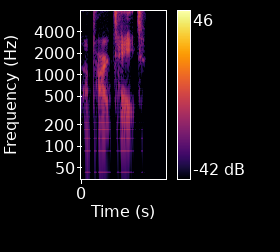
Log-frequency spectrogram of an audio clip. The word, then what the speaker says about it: apartheid: Um, some Africans call it apartheid to rhyme with hate.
